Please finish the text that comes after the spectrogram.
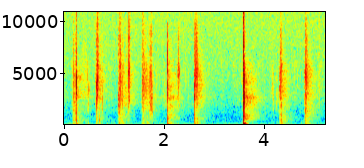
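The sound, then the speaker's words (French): A wicker tray holding a carafe of water, a glass, and a plate with a piece of cheese and a slice of bread is set down on a chair with one solid clunk, surrounded by a string of lighter knocks and shuffling steps; no one speaks. “Elle apporte sur un plateau d'osier une carafe d'eau, un verre, une assiette avec une part de fromage et une tranche de pain.”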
